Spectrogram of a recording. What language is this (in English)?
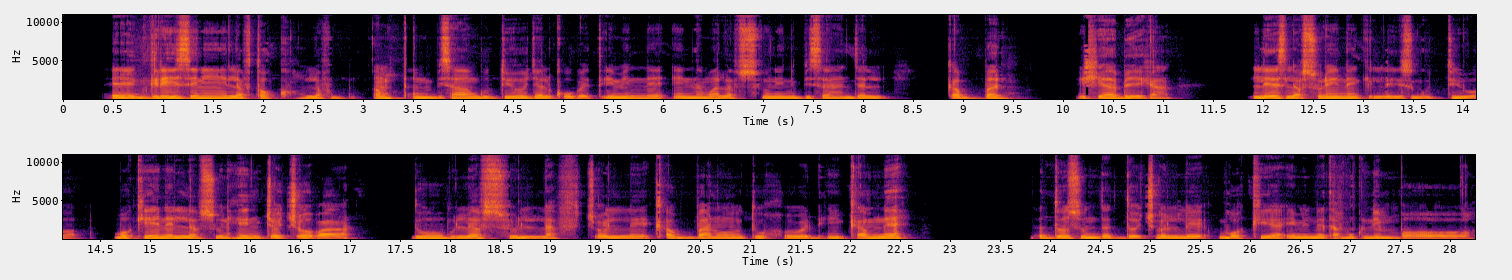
Orma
